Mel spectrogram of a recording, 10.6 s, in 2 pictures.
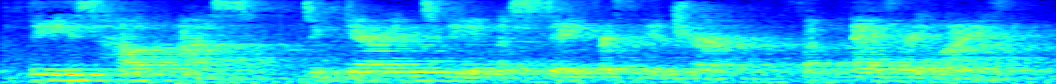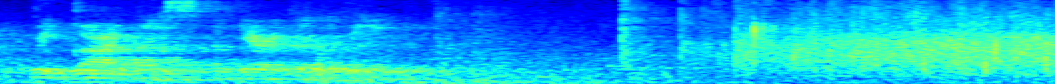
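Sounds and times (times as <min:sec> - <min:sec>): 
speech: 0:00.1 - 0:07.3
audience applause: 0:08.6 - 0:10.5.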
